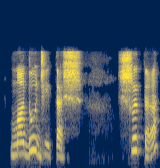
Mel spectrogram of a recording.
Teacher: you ಸೀ here ಮಧು ಧು ಇಸ್ ಮಹಾಪ್ರಾಣ ಸ ಮಧುಜಿತ you have ವಿಸರ್ಗ followed by ಶ್ರೀ so it will take the sound as ಇಶ್ so when you are saying it you will say ಮಧುಜಿತಶ್ ಶೃತ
